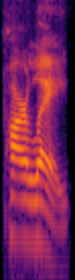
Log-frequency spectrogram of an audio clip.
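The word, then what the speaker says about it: Parler: I know a lot of people call it parlor, but it's the French word for speak. And it's pronounced parlay.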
